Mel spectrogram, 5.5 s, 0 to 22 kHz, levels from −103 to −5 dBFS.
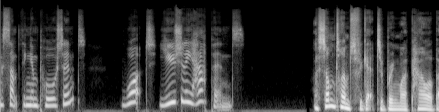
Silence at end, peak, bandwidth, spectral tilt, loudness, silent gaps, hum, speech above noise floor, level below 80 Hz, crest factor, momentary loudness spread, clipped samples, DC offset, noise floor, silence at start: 0 s; -2 dBFS; 16 kHz; -5.5 dB/octave; -21 LUFS; 3.82-3.86 s; none; 37 dB; -54 dBFS; 20 dB; 13 LU; under 0.1%; under 0.1%; -58 dBFS; 0 s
